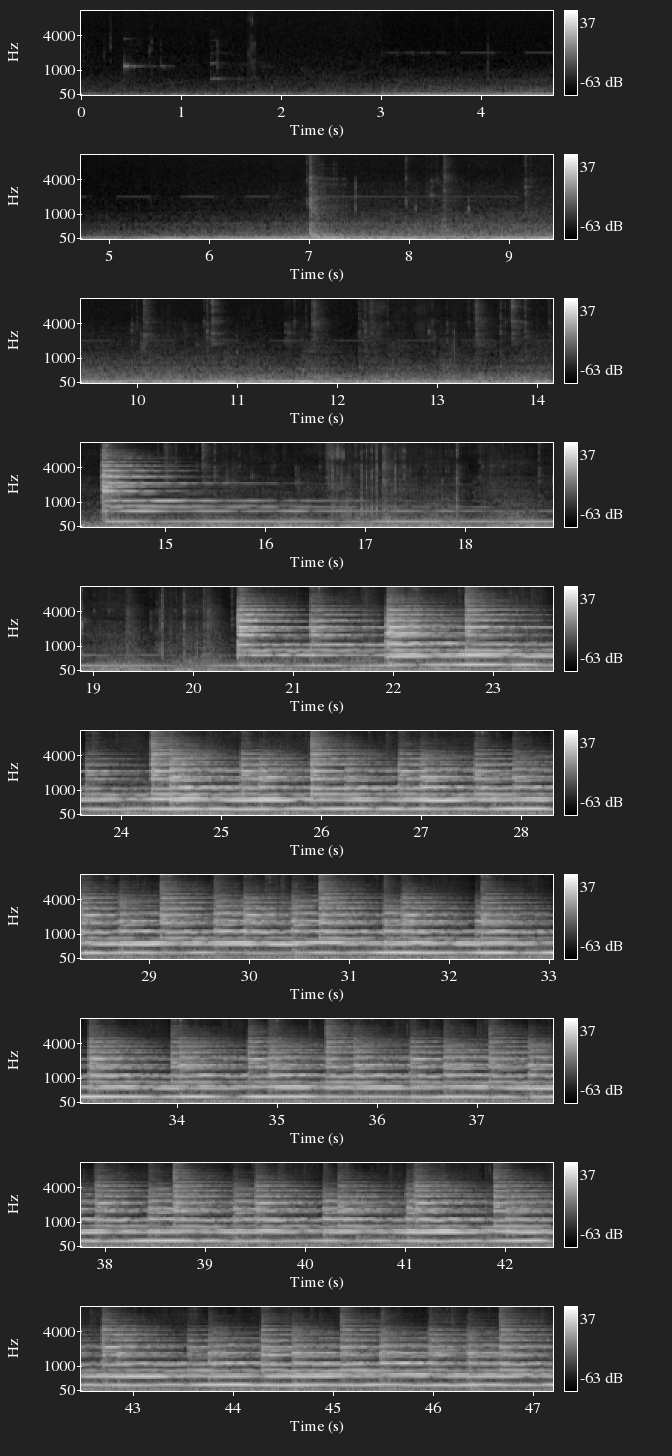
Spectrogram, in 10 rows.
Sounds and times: church bells 0:14.2 - 0:47.2

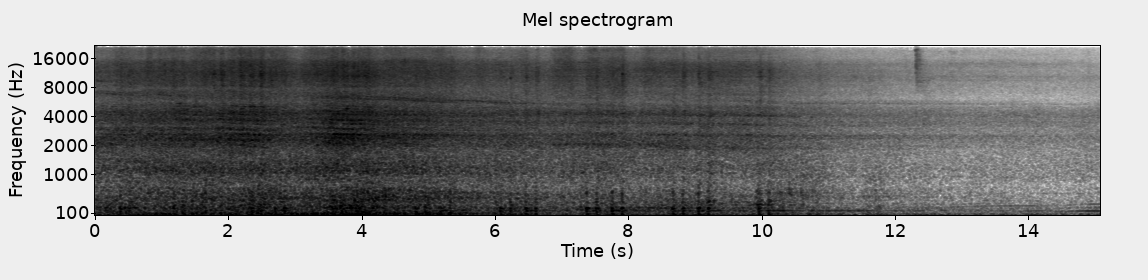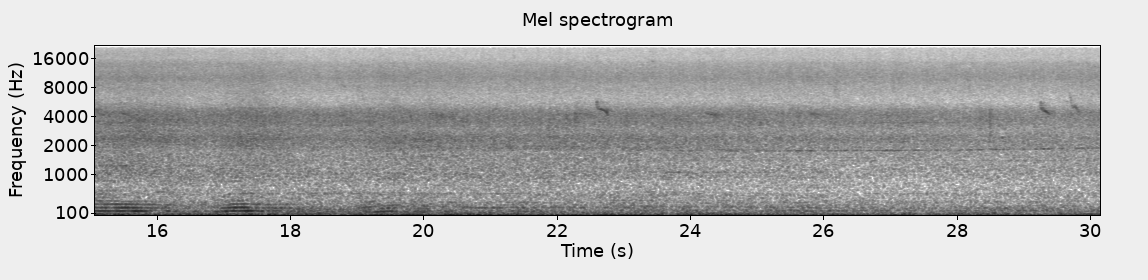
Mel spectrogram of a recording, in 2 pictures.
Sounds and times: Train traveling through 0:00.0 - 0:15.0

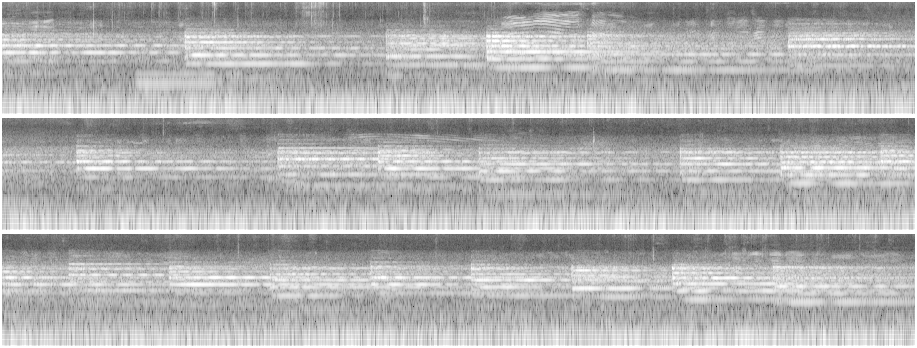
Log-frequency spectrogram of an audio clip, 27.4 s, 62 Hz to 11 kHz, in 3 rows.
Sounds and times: Many tourists 0:00.0 - 0:27.3
clock tower chimes 0:00.0 - 0:27.3

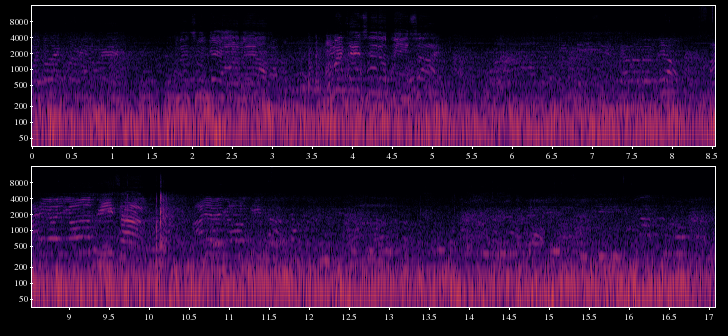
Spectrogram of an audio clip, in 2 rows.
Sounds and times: Young people are skateboarding 0:00.0 - 0:17.0

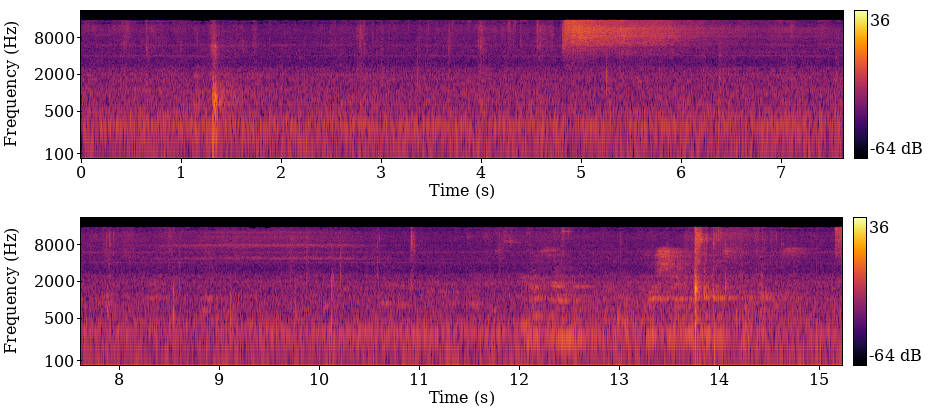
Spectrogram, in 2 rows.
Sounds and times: Train departure/arrival announcement 0:00.0 - 0:15.2

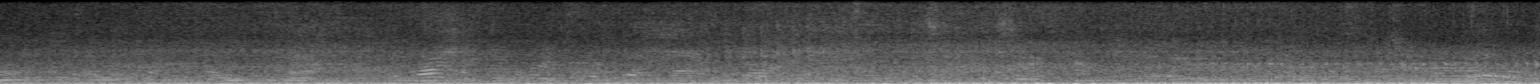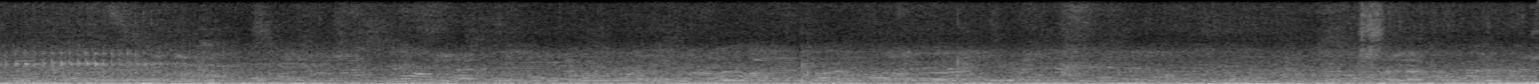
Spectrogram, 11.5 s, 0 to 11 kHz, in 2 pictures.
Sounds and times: The crowd 0:00.0 - 0:11.5

